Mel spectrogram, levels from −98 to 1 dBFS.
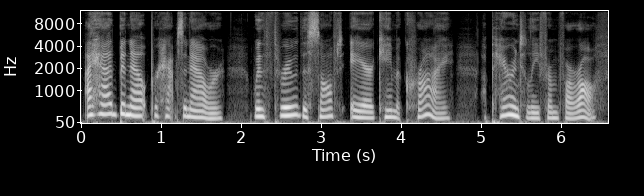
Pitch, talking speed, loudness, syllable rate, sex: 215 Hz, 175 wpm, -18 LUFS, 4.0 syllables/s, female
